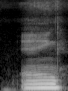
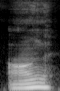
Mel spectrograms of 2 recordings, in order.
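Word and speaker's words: Aang: another problem is the mispronunciations of eng saga and ira which are ong and uro those are the worst mispronunciations ever that i've seen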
